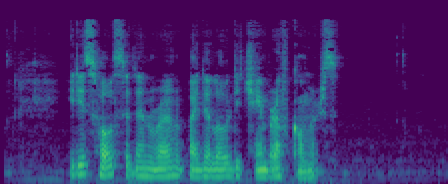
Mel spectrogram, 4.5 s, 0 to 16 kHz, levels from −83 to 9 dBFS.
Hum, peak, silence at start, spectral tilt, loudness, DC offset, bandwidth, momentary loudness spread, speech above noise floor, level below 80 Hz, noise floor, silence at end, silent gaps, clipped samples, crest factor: none; -4 dBFS; 0.7 s; -5 dB/octave; -23 LUFS; under 0.1%; 11.5 kHz; 8 LU; 38 dB; -48 dBFS; -60 dBFS; 1.1 s; none; under 0.1%; 20 dB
